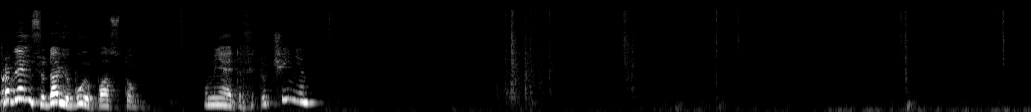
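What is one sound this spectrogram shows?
Dry pasta rustles as it is set into sauce.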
